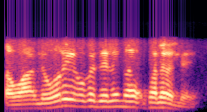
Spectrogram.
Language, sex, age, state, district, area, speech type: Malayalam, male, 45-60, Kerala, Kottayam, rural, conversation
